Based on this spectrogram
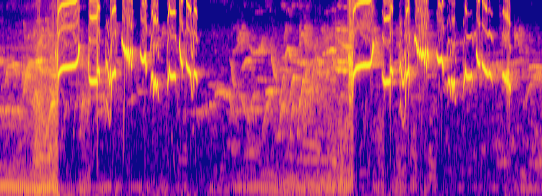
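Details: Fighting song of an oriental magpie-robin, meant to agitate rivals: two bursts of loud, rapid whistled phrases with steep upward and downward slides and clipped notes, separated by a quieter stretch of mixed chirping.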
